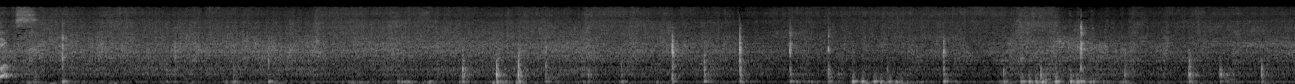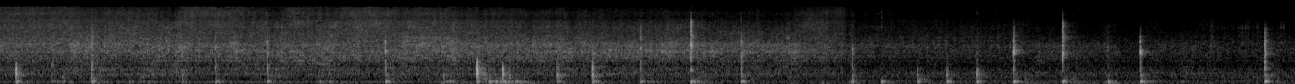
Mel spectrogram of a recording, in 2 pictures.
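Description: Garlic, onions and tomatoes sizzling in oil in a pan as they are stirred, with frequent short clicks and scrapes of the utensil against the pan. The sizzle thins out gradually toward the end.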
